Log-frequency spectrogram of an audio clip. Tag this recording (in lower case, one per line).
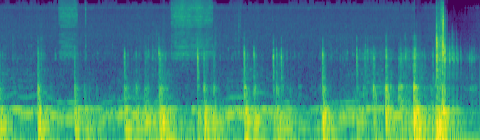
wind
water vehicle
rowboat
